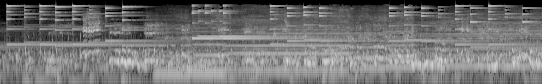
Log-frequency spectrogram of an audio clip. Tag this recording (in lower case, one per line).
music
